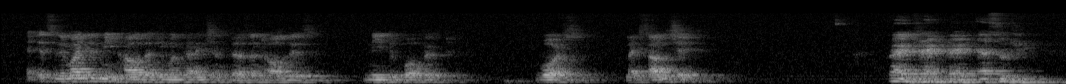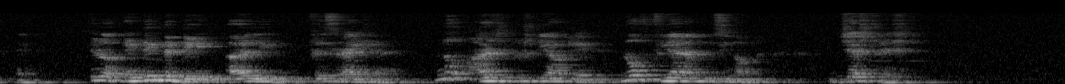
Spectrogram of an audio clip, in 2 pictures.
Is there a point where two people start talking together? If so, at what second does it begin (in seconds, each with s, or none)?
none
